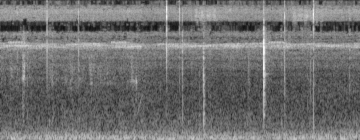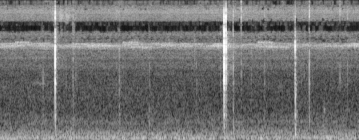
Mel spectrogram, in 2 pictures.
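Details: By a crackling campfire, crickets keep up a level, high-pitched trill without pause; loud wood pops and small snaps punctuate it irregularly, with a dull low rumble of fire throughout.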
